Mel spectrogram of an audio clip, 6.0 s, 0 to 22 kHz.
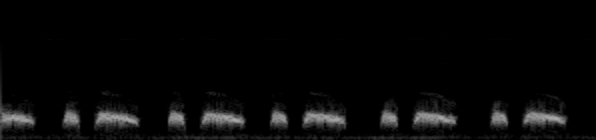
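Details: Cooing of a young spotted dove (bổi), thổ pha style, 12 October 2019: steady run of five short-long coo pairs, deep and mellow, the longer notes gently falling, evenly spaced.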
